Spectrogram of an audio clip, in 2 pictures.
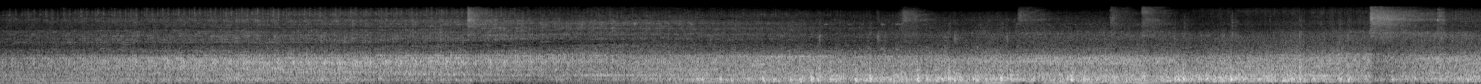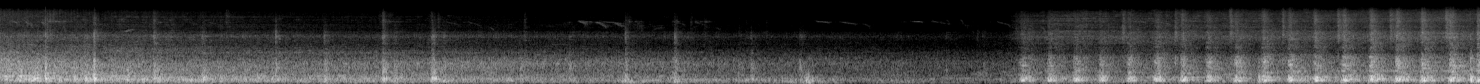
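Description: BR Class 108 diesel multiple unit pulling out and rolling past, its diesel engines running under the rumble and clatter of wheels on rail, fading as it draws away. About 25 seconds in this cuts to a GWR Manor class 4-6-0 steam locomotive coming in with a steady beat of a little over two a second.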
